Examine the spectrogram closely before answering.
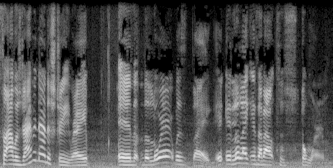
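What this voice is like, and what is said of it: Nasal, congested voice. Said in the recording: “this is a little under the weather, so if I sound a little nasally, that's why, because I'm a little under the weather”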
